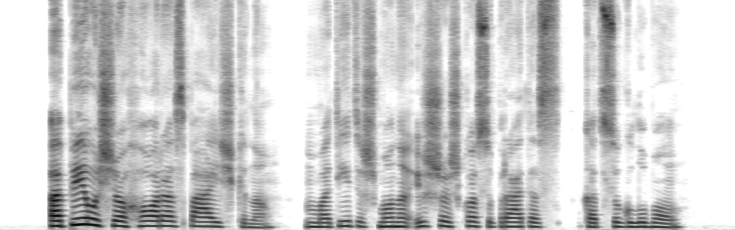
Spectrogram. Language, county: Lithuanian, Alytus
